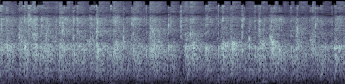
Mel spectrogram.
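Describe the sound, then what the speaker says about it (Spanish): Audience at a book presentation during a science fiction festival claps in a dense, sustained burst, many hands close together at an even level throughout. "Un gran aplauso para esto."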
